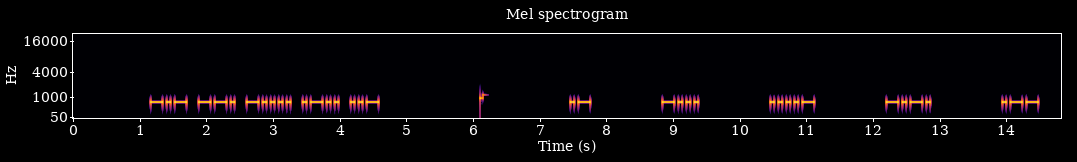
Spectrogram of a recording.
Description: Morse code, heard as a keyed tone, about 20 wpm, spaced as for 10 wpm, 700 Hz. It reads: KG6LU AB4CW
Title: USA Call Signs - 5 Characters - 6x Character Spacing - 20wpm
